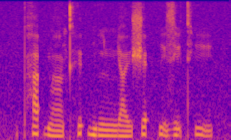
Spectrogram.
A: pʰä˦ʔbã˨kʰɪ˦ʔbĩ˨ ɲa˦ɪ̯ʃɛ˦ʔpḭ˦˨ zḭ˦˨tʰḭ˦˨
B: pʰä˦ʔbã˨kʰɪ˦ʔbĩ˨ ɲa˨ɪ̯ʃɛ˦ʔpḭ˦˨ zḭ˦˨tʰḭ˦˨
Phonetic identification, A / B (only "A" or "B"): B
